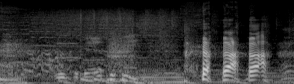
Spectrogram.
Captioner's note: lady laughing; laughing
